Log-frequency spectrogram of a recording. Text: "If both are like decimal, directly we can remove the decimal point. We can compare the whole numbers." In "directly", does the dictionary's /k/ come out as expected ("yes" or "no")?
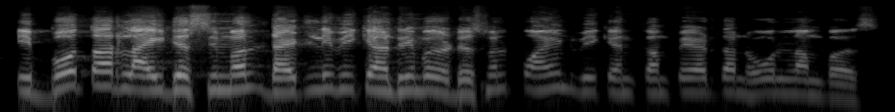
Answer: no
